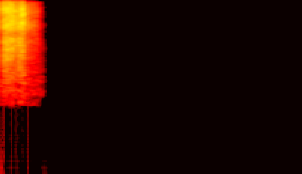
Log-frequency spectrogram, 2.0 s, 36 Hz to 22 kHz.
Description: footsteps-single-outdoors-001-03.ogg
